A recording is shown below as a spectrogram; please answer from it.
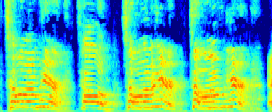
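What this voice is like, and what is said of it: Yelling. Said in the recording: “he's yelling”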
